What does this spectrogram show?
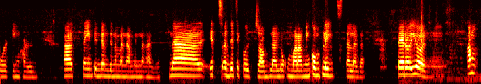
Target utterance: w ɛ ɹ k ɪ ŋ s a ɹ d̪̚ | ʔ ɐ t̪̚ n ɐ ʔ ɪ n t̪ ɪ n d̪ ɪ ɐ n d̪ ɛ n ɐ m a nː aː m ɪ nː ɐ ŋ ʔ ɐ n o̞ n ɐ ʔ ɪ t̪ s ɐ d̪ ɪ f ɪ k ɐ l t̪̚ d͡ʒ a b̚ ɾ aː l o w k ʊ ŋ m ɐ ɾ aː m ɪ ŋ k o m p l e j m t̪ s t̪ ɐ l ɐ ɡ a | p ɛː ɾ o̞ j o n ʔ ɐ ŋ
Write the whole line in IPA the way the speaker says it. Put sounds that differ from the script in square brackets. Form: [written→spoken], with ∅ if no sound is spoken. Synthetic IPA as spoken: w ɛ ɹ k ɪ ŋ [s→h] a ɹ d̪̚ | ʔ ɐ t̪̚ n ɐ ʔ ɪ n t̪ ɪ n d̪ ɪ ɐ n d̪ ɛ n ɐ m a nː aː m ɪ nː ɐ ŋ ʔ ɐ n o̞ n ɐ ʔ ɪ t̪ s ɐ d̪ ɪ f ɪ k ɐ l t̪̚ d͡ʒ a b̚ [ɾ→l] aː l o [w→∅] k ʊ ŋ m ɐ ɾ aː m ɪ ŋ k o m p l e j [m→n] t̪ s t̪ ɐ l ɐ ɡ a | p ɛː ɾ o̞ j o n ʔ ɐ ŋ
